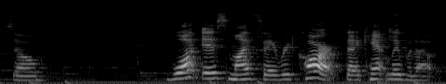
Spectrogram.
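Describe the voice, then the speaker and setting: Swedish woman, 30s, upbeat vlogger, a bit high, soft music underneath. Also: measured pace. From Sweden. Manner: bubbly, upbeat and chatty. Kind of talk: casual Q&A vlog.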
